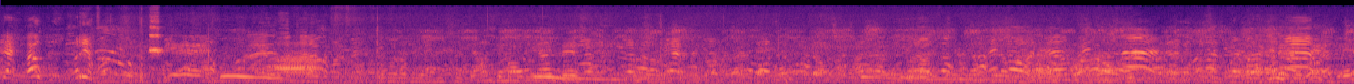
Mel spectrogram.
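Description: Men on a field shout to each other.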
